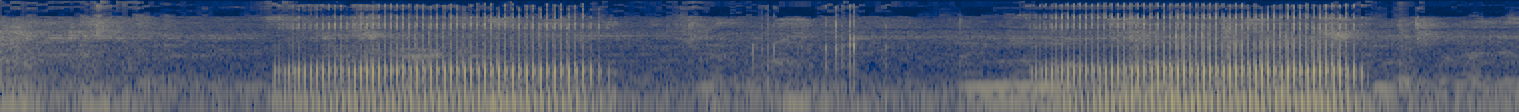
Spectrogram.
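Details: A female French Bulldog sleeps and snores loudly, each long, rumbling, buzzy breath lasting about a second.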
